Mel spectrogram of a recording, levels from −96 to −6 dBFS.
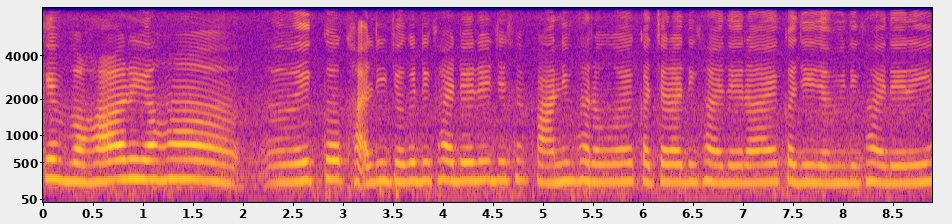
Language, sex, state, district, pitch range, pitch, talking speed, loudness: Hindi, female, Jharkhand, Jamtara, 230-255 Hz, 245 Hz, 175 wpm, -20 LUFS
